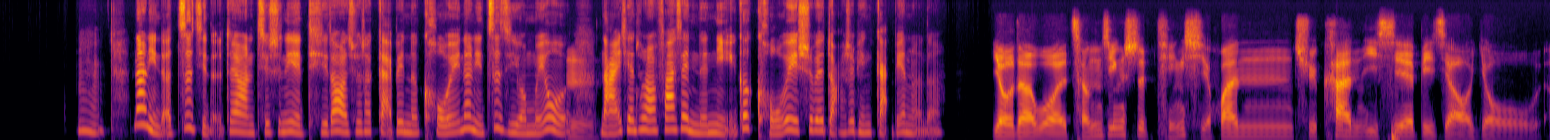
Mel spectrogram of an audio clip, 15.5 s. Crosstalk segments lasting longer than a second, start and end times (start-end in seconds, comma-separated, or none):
none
